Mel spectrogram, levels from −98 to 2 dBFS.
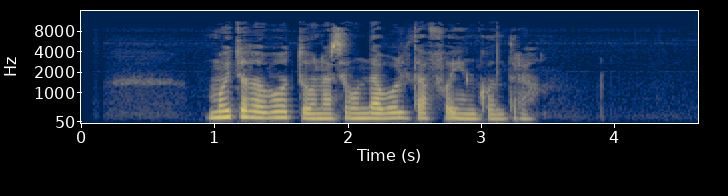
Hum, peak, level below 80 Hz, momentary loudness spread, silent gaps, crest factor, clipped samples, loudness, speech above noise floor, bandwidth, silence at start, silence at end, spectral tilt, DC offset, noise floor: none; -4 dBFS; -72 dBFS; 14 LU; none; 20 dB; under 0.1%; -22 LUFS; 52 dB; 10.5 kHz; 0.95 s; 1.25 s; -6.5 dB/octave; under 0.1%; -73 dBFS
